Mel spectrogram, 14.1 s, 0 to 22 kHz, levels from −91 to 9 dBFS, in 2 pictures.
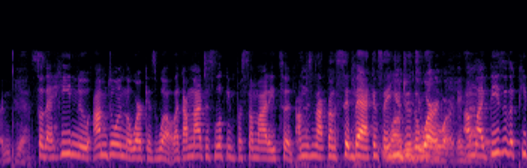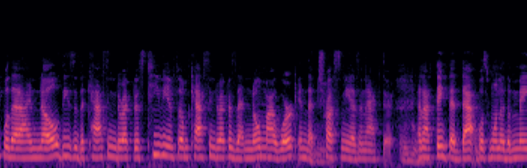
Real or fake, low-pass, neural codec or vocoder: real; 7.2 kHz; none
